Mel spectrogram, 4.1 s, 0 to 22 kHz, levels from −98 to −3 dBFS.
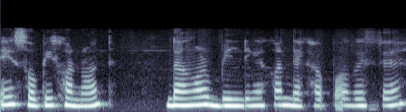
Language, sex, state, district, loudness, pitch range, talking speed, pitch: Assamese, female, Assam, Sonitpur, -12 LUFS, 235-260 Hz, 120 wpm, 245 Hz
